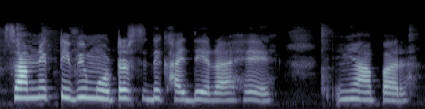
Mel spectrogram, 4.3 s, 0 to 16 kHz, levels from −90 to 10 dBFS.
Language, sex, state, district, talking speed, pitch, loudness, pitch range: Hindi, male, Maharashtra, Washim, 140 wpm, 245 Hz, -24 LUFS, 225-280 Hz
